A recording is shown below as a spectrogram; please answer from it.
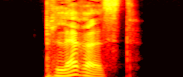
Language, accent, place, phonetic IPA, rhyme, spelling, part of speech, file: German, Germany, Berlin, [ˈplɛʁəst], -ɛʁəst, plärrest, verb, De-plärrest.ogg
- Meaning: second-person singular subjunctive I of plärren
